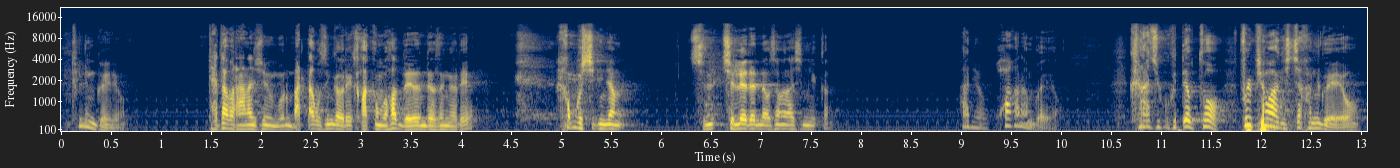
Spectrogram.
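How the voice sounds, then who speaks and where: A male pastor delivers a sermon in a church at a quick clip. His voice sits at a middle pitch but swings widely, and he keeps tossing rhetorical questions at the congregation before climbing to loud, emphatic exclamations. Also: vocal fry. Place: church sanctuary.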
